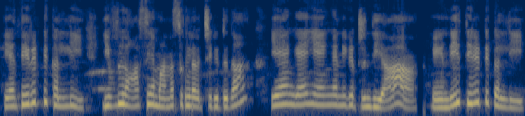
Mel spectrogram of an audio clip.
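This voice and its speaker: A woman's voice: medium pitch, quick pace, dry recording, clean studio sound, close to an everyday voice. A woman voicing a playful, affectionate young husband in a cartoon, teasing his pregnant wife with fond scolding. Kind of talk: cartoon voice acting.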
